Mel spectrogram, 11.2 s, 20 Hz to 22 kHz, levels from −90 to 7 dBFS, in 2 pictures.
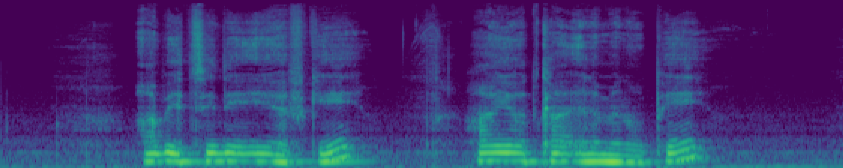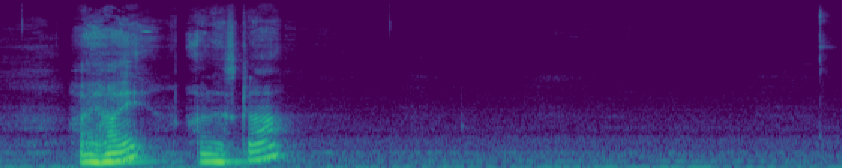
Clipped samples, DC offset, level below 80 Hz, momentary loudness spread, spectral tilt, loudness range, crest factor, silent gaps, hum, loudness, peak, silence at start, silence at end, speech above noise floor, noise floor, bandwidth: under 0.1%; under 0.1%; -52 dBFS; 12 LU; -7.5 dB/octave; 8 LU; 18 dB; none; none; -24 LUFS; -8 dBFS; 0.9 s; 0.95 s; 30 dB; -52 dBFS; 16 kHz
